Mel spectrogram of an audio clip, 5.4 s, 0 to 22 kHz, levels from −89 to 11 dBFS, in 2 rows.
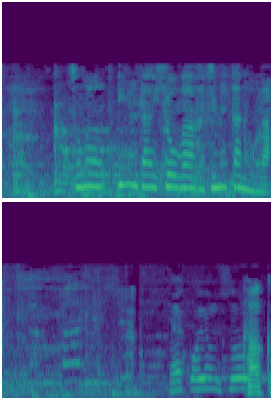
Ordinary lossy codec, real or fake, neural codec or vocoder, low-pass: MP3, 24 kbps; fake; codec, 24 kHz, 3.1 kbps, DualCodec; 7.2 kHz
